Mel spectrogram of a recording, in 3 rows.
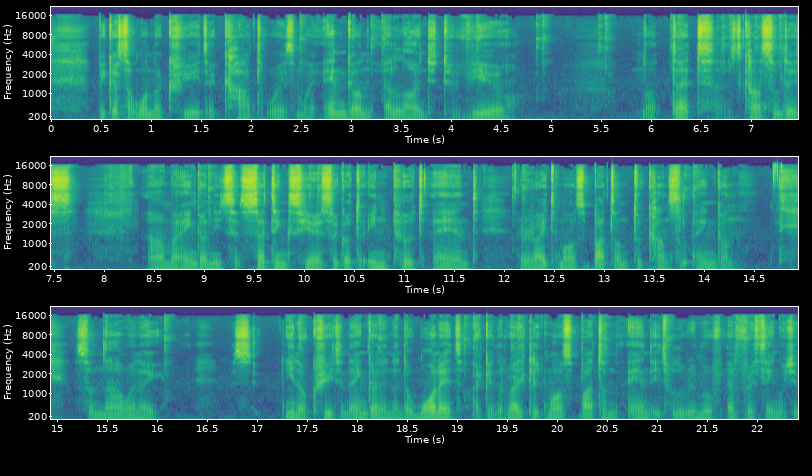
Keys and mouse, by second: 1.2-2.5 drag, 8.9-14.3 drag, 15.2 click, 20.4 click.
